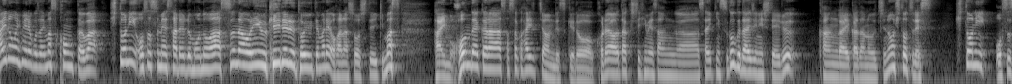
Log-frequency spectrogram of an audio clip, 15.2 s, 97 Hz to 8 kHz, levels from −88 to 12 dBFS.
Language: Japanese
